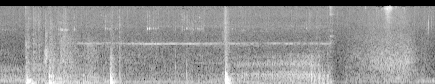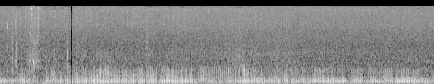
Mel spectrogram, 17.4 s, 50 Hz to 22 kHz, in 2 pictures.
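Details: Contented foster kittens snoozing after lunch, with very loud purring, recorded Friday 18 December indoors; a low, steady rumbling purr takes over after several seconds of knocks, clicks and rustling in a small room.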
